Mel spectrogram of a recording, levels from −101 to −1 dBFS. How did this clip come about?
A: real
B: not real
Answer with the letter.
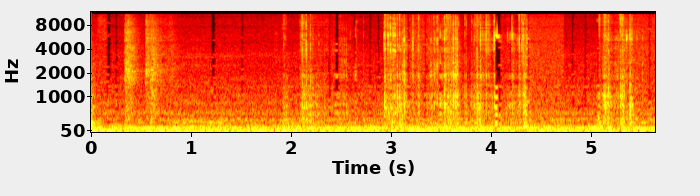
A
